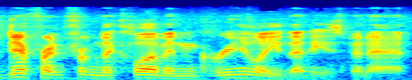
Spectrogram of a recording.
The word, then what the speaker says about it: Greeley: Grizzly whatever really really you said it right the first time you said Greeley and then greasley this greasy place or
